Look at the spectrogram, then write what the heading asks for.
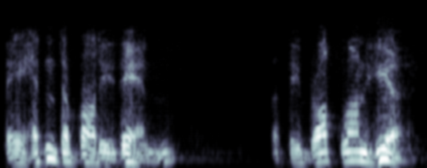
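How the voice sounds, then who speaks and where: An actor playing a genial, sly, insinuating police inspector in a 1940s radio drama, with folksy, wheedling politeness. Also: male voice, medium pitch, lively intonation, unhurried, breathy edge. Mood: slyly menacing. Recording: muffled 1940s radio broadcast, faint music.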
